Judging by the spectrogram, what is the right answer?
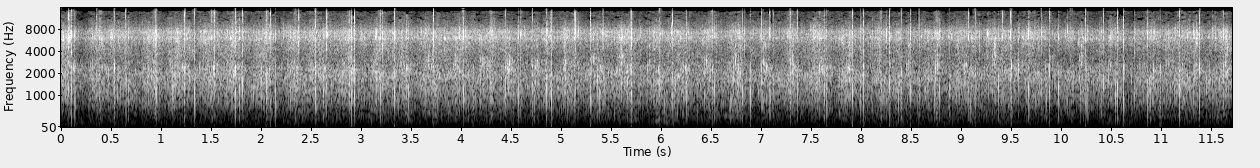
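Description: Audience applauding, a dense, continuous clapping that holds steady throughout.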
